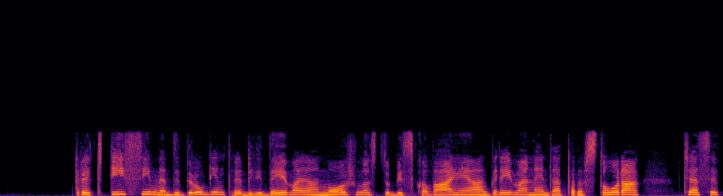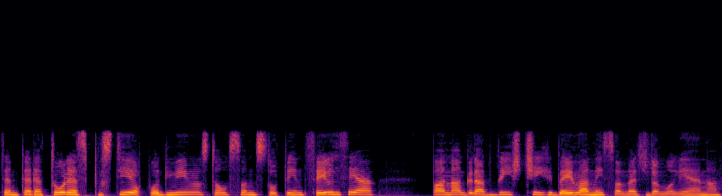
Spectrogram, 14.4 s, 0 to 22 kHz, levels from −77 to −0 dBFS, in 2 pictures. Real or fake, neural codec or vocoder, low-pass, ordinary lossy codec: fake; codec, 16 kHz, 0.5 kbps, X-Codec, HuBERT features, trained on general audio; 7.2 kHz; none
